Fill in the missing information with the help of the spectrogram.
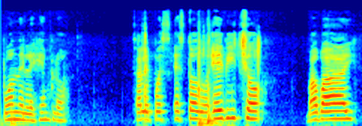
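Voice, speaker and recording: A woman's voice: on the high side, steady tone, a little mellow, muffled recording, slight background noise. A woman in her thirties, a native Mazatec speaker with a Mazatec-accented Spanish, scolding in a casual rant to a phone camera in a small room. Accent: Mazatec-accented Mexican Spanish. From Oaxaca, Mexico. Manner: indignant, scolding, drawn-out speech with many fillers. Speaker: vlogger. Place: small indoor room with bookshelves. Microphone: phone camera at arm's length.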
